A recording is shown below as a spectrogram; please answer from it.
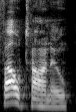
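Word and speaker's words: Fautanu: F falanu I found out his name is pronounced falanu uh from the University of Washington and I'm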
